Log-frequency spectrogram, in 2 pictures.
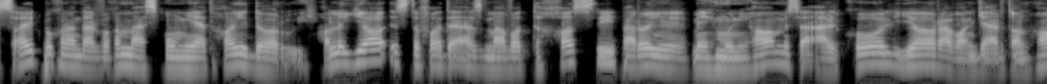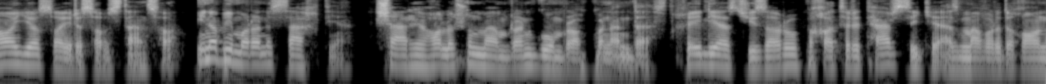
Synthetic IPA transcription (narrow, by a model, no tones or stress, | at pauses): sɒ̰ːjt̪̚bo̞kʰo̞nænd̪æɾvɒːɣemæsmuːmijæt̪hɒːje̞d̪ɒːɾṵːʔḭːhɒ̰ːlɒːjɒːe̞st̪e̞fɒ̰ːd̪ḛæ̰zmævɒːd̪̥ːexɒːsːiːb̥æɾɒːje̞me̞hmuːniːɦɒːmeslḛʔæ̰lkʰoljɒːɾævɒːnɟæ̰ɾd̪ɒːnɦɒːjɒːsɒːjeɾḛsɒ̰bst̪ʰæ̰nshɒ̰ʔiːnhɒːbiːmɒːɾɒːnesæxt̪ʰḭæ̰n | ʃæɾheɦɒːlɒːʃunmæmuːɾænɡo̞mɾɒːhkʰo̞næ̰nd̪æ̰st̪xejliːæzt͡ʃʰiːzhɒːɾob̥e̞xɒːt̪ʰe̞ɾet̪ʰæɾsḭːcʰḛæ̰zmævɒːɾe̞d̪eɣɒːnu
